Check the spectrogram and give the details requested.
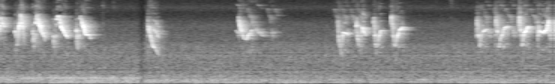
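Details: Javan white-eye in 'nembak bren' song used as a lure to make birds sing: short clusters of rapid, high, down-slurred chirps separated by pauses of one to two seconds, with a single sharp note between.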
